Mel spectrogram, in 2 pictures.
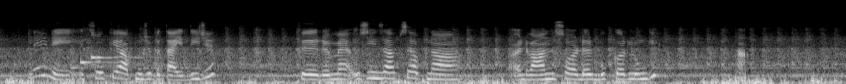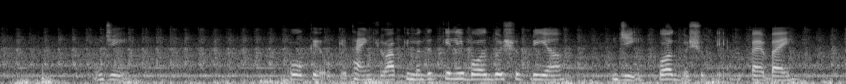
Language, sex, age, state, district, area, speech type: Urdu, female, 18-30, West Bengal, Kolkata, urban, spontaneous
